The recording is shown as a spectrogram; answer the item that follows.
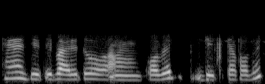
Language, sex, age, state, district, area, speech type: Bengali, female, 45-60, West Bengal, Jhargram, rural, conversation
